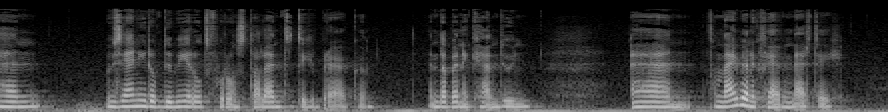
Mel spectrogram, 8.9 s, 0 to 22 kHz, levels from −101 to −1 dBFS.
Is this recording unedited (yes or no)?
yes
